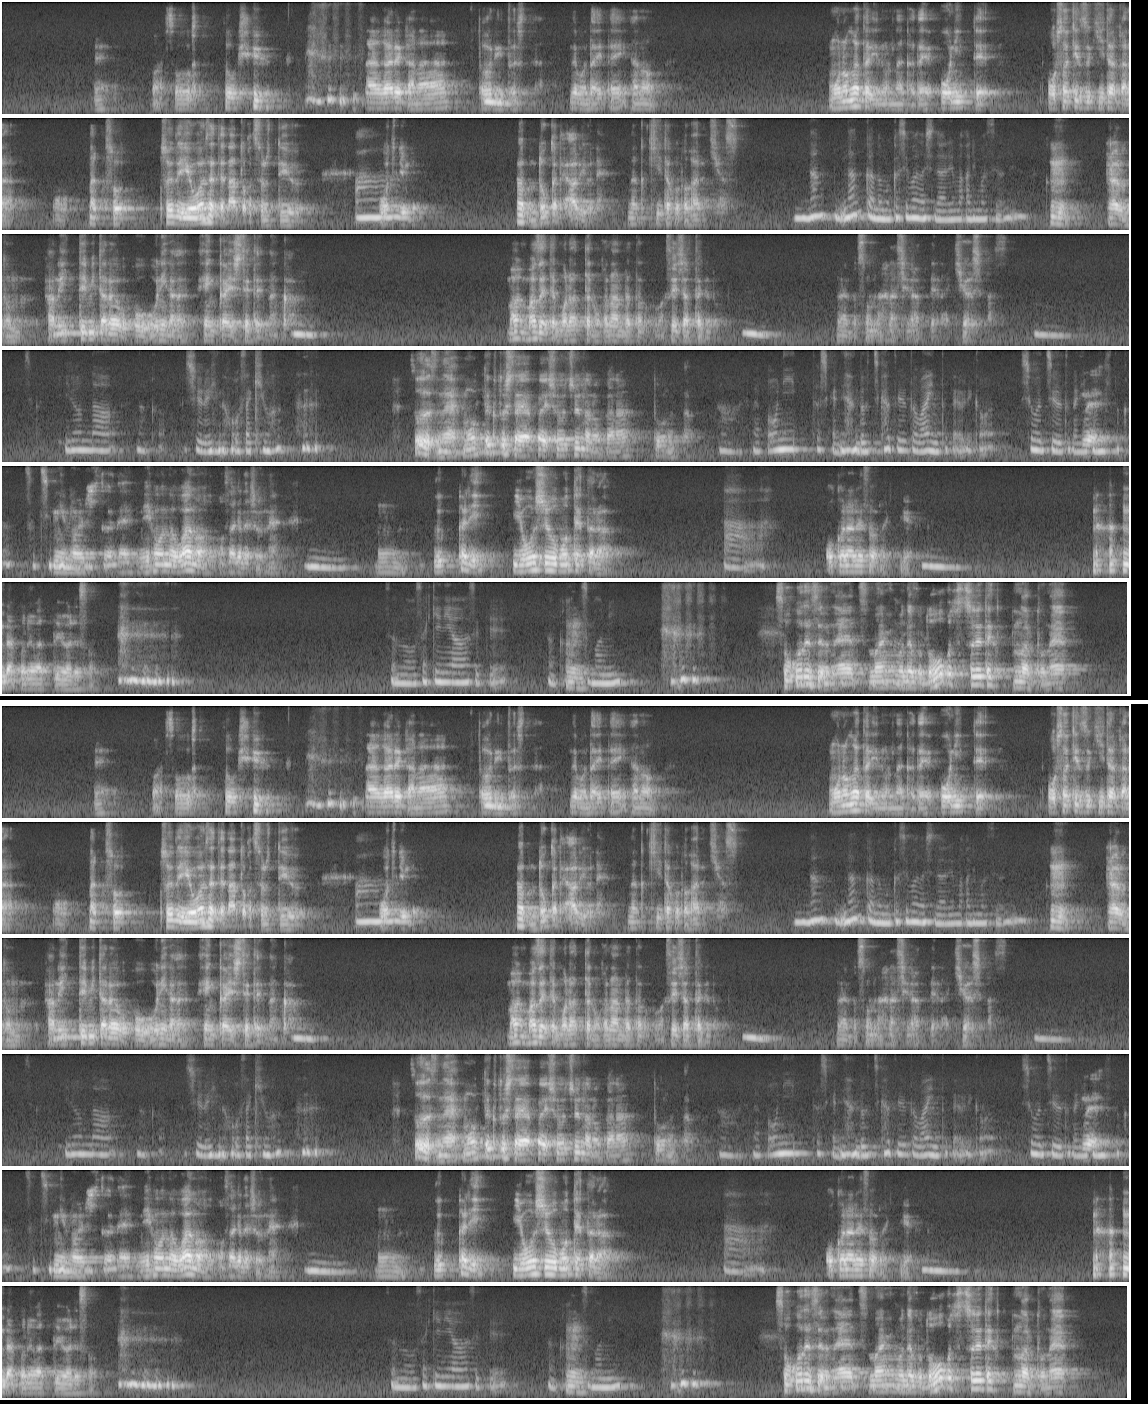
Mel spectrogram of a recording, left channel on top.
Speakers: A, in the centre; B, on the left.
A: てね。まあ、そう、そういう
B: <laughs>
A: 流れかな。ストーリーとしてはね。
B: うん。
A: でも大体、あの、物語の中で鬼ってお酒好きだから、もう、なんかそ、それで酔わせてなんとかするっていう
B: うん。ああ、
A: オチも多分どっかであるよね。なんか聞いたことがある気がす
B: なん、なんかの昔話であれもありますよね。なんか、
A: る。うん。あると思う。あの、
B: ああ、うん。
A: 行ってみたらお鬼が宴会してて、なんか、
B: う
A: ま、混ぜてもらったのか何だったのか忘れちゃったけど、
B: ん。
A: なんかそんな話があったような気がします。
B: うん。確かに。いろんな、なんか、種類のお酒を <laughs>
A: そうですね。
B: 好みを探りながら。
A: 持ってくとしたらやっぱり焼酎なのかな。どうなんだろ
B: ああ、でもやっぱ鬼、確かに <laughs> どっちかというとワインとかよりかは、焼酎とか日本酒とか、
A: う。ね
B: そっちのイメージですね。
A: 日本酒とかね、日本の和のお酒でしょうね。
B: うん。
A: うん。うっかり洋酒を持ってったら
B: ああ。
A: 怒られそうな気が。
B: うん。
A: <laughs> なんだこれはって言われそ
B: <laughs> そのお酒に合わせて、なんかつまみ
A: う。うん。
B: <laughs>
A: そこですよね。
B: を持っていったら良さそうですよね。
A: つまみもでも動物連れてくとなるとね、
